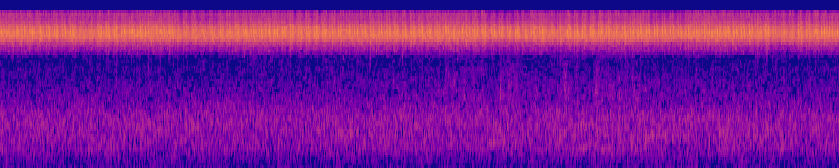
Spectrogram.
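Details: Crickets chirping in a steady, unbroken high-pitched trill that holds at one shrill pitch throughout, a dense chorus with no pauses and no other clear sounds.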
